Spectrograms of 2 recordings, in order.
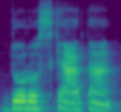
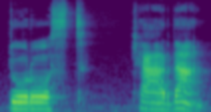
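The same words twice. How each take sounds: First: It is said fast, with the t sound dropped. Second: The t sound in the first word is pronounced.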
